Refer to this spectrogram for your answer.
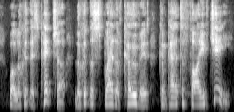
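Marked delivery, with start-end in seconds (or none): none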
